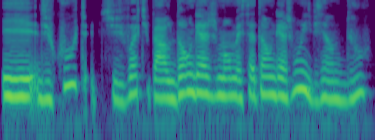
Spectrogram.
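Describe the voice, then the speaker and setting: A woman interviewer with a fairly low, mellow voice asks questions in an enthusiastic, casual way. She often hesitates mid-phrase. The sound is dry and close, with little room echo. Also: brisk. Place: improvised studio in a concert hall dressing room.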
